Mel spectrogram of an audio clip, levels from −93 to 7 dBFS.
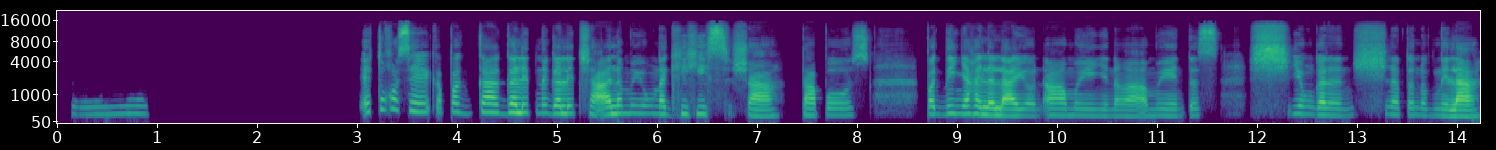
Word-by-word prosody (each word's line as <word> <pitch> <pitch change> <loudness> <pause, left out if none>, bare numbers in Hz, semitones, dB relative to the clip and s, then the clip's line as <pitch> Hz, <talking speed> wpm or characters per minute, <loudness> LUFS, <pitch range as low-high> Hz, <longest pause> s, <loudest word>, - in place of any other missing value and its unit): Ooh. 240 +2 -19 2.1
Eto 315 +6 -4
kasi 345 -6 +3
kapagka 295 -1 0
galit 285 0 +4
na 275 - -6
galit 260 -1 0
siya, 230 - +4
alam 255 +3 +1
mo 265 - -12
yung 260 -1 -12
nag-hi-hiss 245 0 +1
siya, 195 -2 0 0.2
tapos 210 0 -3 0.6
'pag 240 -1 -2
di 260 - -1
niya 250 - +2
kilala 220 -5 +4
yun 200 0 -5
aamuyin 205 -1 -4
niya 190 - -12
ng 190 +1 -7 0.2
aamuyin, 200 0 -8
ta's, 210 - -1 0.3
sshh. 255 - +5
'Yung 245 -2 -7
ganun, 215 -2 -2
sshh, 235 +2 -2
na 225 - -3
tunog 215 -2 -10
nila. 190 -2 +3
230 Hz, 130 wpm, -25 LUFS, 205-260 Hz, 2.1 s, sshh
